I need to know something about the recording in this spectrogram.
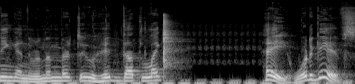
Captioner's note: click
